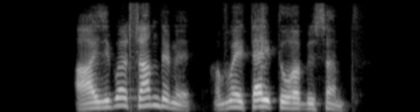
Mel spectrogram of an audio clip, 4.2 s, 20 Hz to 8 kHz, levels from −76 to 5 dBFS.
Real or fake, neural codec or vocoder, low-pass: fake; codec, 16 kHz, 0.5 kbps, X-Codec, HuBERT features, trained on balanced general audio; 7.2 kHz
